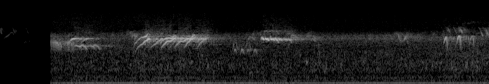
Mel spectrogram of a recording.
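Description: Birds chirp and trill in quick, high-pitched bursts over a steady outdoor hiss, the calls coming in several clusters with no one talking.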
